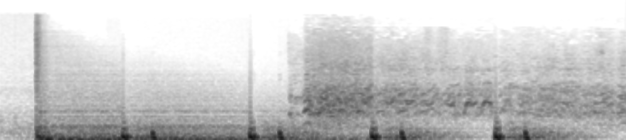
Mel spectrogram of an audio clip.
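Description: Heartbeat sound effect: a sharp hit, then four slow double thumps a little over a second apart. About halfway in, a hissing, chattering noise comes in.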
